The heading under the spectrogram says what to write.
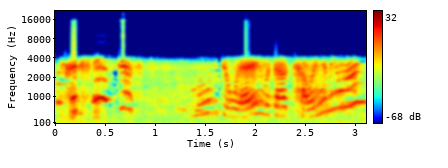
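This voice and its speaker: A put-on character voice, squeaky and extremely high, moves at a moderate pace with very wide pitch swings. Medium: video game. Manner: casual, friendly.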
